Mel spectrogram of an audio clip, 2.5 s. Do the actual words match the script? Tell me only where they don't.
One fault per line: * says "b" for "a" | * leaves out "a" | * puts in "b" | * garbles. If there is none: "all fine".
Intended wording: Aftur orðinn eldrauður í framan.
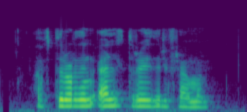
all fine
